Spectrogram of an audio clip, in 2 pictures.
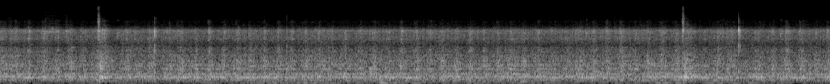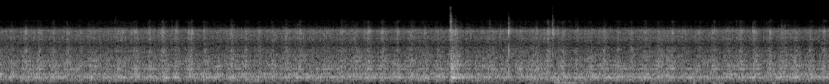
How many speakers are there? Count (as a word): zero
